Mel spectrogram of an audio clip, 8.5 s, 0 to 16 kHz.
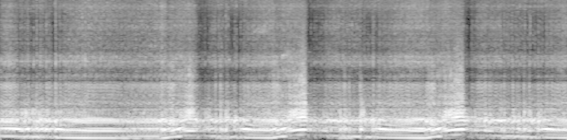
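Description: Exhaust note of a 2020 Mini John Cooper Works Clubman's 2.0-litre turbocharged four-cylinder engine through a Remus Race exhaust, running just after start-up. The engine note rises and falls a few times.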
